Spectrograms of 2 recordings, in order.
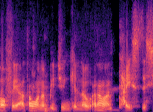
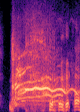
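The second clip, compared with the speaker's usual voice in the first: high laugh; 7 dB louder than usual. Real, not acted. Laughs at himself.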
